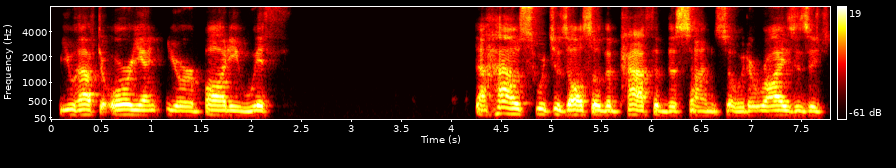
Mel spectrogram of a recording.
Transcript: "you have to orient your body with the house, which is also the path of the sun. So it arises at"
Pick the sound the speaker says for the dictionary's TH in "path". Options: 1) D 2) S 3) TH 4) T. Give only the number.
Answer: 3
